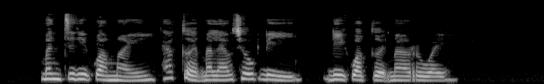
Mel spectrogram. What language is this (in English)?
Thai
